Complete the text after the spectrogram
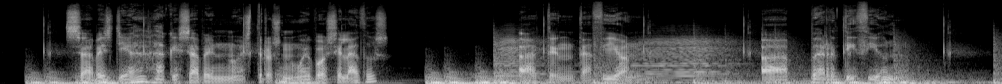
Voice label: Sensual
